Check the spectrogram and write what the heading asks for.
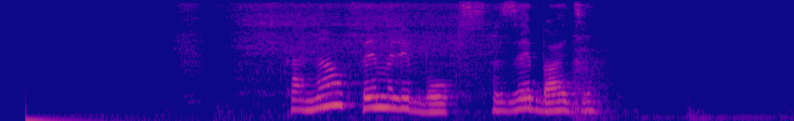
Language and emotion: Russian, neutral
